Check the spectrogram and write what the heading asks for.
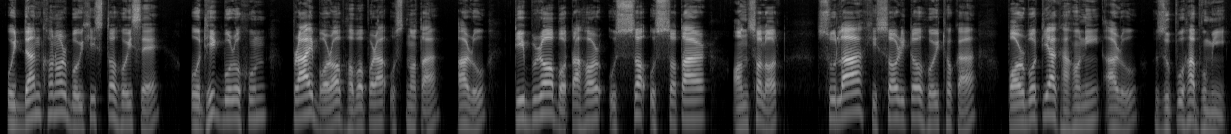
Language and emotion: Assamese, neutral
